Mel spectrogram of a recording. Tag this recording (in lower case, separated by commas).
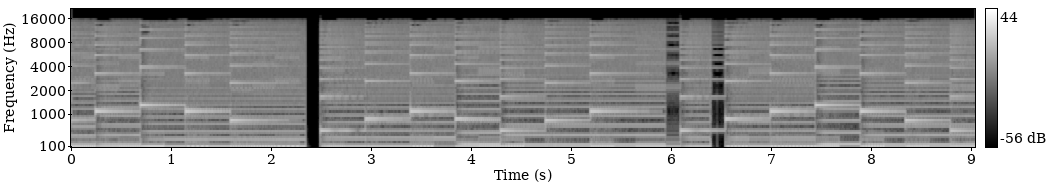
music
